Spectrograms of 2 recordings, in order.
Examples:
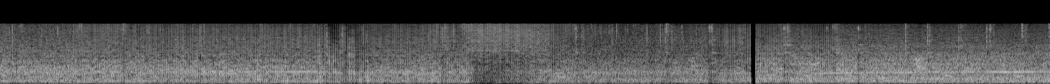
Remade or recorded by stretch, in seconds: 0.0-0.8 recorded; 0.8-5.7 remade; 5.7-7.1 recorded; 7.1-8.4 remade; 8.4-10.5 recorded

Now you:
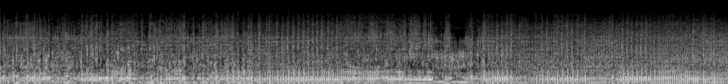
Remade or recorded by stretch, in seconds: 0.0-2.5 remade; 2.5-3.4 recorded; 3.4-4.9 remade; 4.9-7.3 recorded

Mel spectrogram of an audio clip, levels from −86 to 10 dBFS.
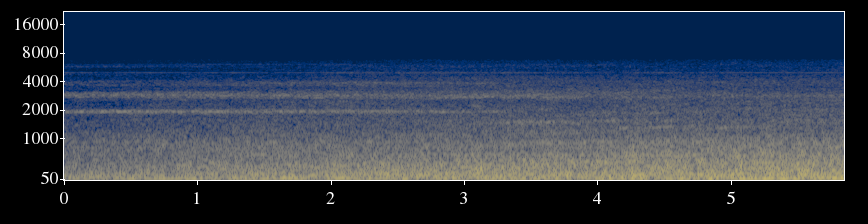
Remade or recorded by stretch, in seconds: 0.0-2.1 recorded; 2.1-5.0 remade; 5.0-5.9 recorded

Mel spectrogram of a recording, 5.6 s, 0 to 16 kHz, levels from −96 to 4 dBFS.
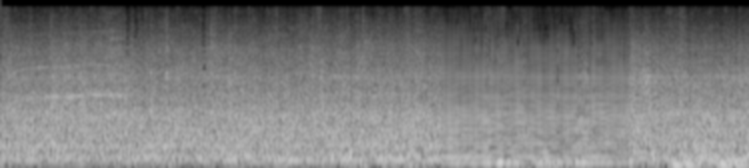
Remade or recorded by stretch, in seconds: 0.0-3.3 recorded; 3.3-4.7 remade; 4.7-5.6 recorded

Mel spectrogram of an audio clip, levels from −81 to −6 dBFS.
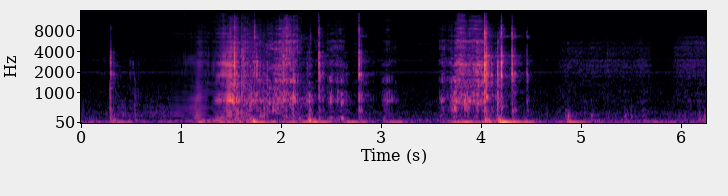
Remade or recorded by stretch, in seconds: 0.0-0.9 recorded; 0.9-1.5 remade; 1.5-6.3 recorded

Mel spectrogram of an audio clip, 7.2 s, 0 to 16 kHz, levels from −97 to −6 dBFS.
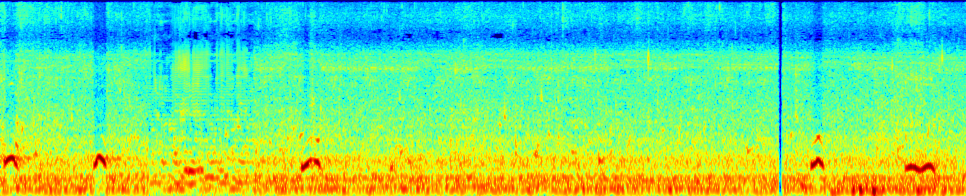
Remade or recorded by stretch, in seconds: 0.0-1.1 recorded; 1.1-1.9 remade; 1.9-7.2 recorded

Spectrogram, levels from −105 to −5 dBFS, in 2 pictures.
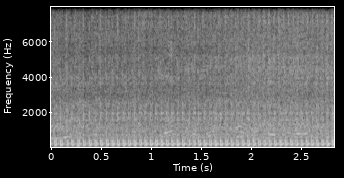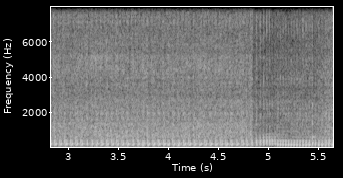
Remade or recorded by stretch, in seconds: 0.0-5.7 recorded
